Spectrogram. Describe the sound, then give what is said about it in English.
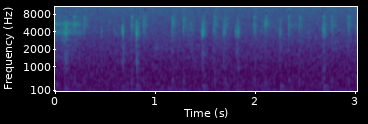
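Quiet, irregular clicking of a computer keyboard and mouse while someone builds a house, with short bursts of keystrokes and scattered single clicks over a faint background hiss. No one speaks. “Also, by the way, I'm building a house right now. That's probably why you hear a bunch of clicking.”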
